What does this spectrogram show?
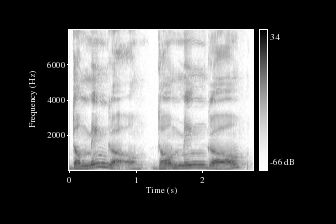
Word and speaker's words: domingo: So domingo, another 3-syllable word. So again, sábado, 3 syllables. Domingo, 3 syllables. So the weekend days, both, they have 3 syllables.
